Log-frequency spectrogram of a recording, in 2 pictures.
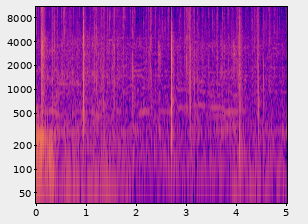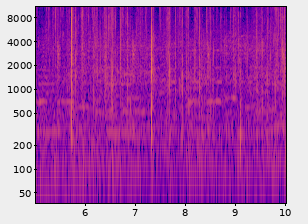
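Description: Bubble wrap being popped by hand: single sharp pops at irregular intervals, about one every second or two, with faint crinkling of the plastic between them.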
